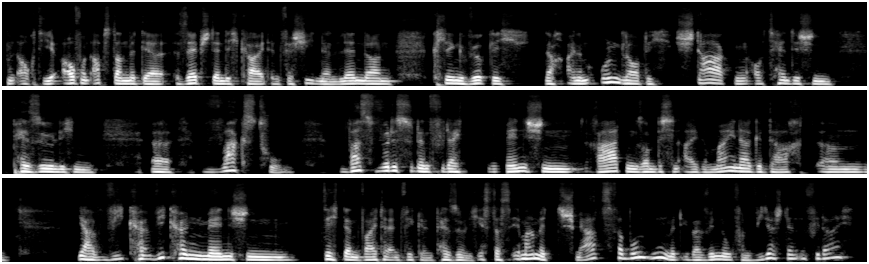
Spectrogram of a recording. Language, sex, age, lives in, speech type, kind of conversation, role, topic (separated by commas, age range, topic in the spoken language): German, male, 40-44, Germany, conversation, podcast, host, Welche Entscheidung hat dich am stärksten persönlich wachsen lassen?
